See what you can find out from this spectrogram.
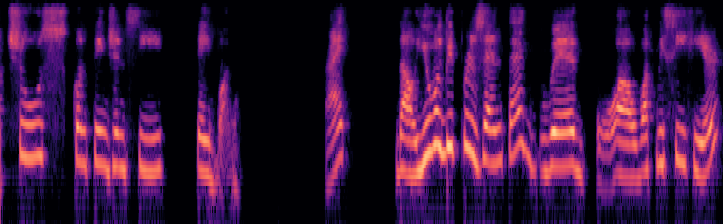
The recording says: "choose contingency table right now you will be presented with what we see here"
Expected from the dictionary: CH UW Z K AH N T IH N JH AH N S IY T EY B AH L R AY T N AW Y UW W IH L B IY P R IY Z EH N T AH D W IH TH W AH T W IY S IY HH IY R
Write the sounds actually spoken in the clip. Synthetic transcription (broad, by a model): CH UW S K AH N T IH N JH AH N S IY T EY B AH N R AY T N AW Y UW W IH L B IY P R IY Z EH N T AH D W IH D W AH T W IY S IY HH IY R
